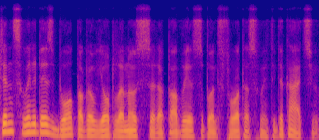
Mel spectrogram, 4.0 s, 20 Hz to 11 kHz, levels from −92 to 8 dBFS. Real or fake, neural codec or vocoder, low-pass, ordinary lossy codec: fake; codec, 16 kHz, 0.5 kbps, FunCodec, trained on LibriTTS, 25 frames a second; 7.2 kHz; Opus, 32 kbps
